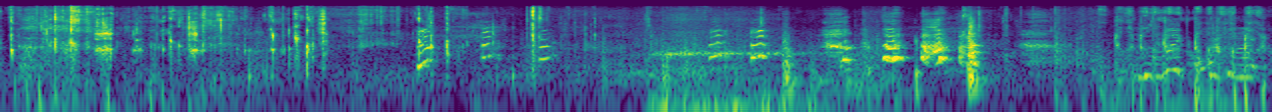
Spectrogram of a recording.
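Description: Crisp crunching as something crunchy is bitten and chewed, a rapid series of loud crackly bites and chomps, with faint voices murmuring briefly in the background.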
